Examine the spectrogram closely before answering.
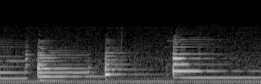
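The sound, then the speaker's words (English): A banjo plucks the four notes of the "My Dog Has Fleas" tuning, each struck with a bright twang that rings and fades before the next, spaced at an even, unhurried pace with no voices. “A big book of minstrel jokes and a beautiful banjo. Just listen to this tone.”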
